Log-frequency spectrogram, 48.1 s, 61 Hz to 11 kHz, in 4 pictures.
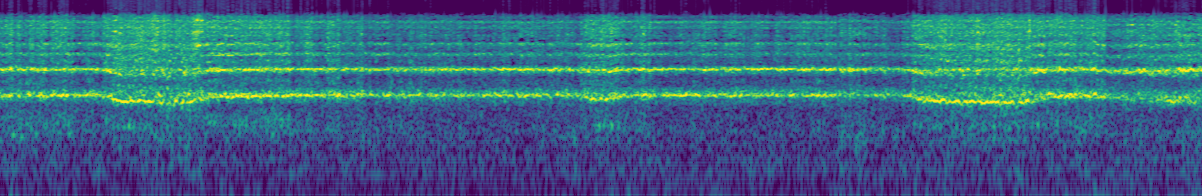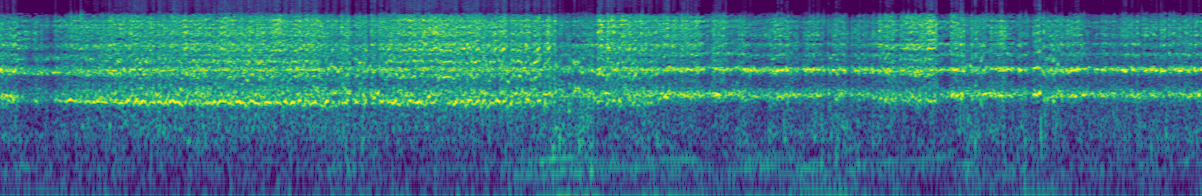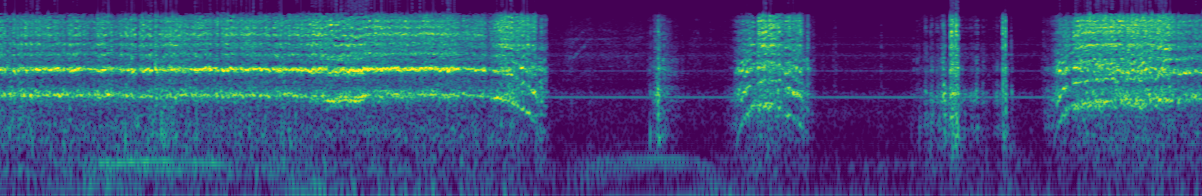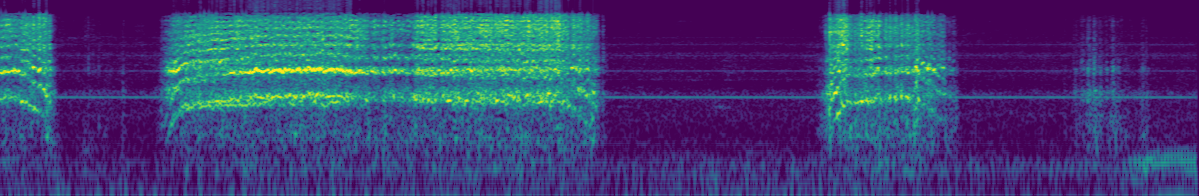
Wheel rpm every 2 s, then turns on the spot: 230, 230, 230, 230, 230, 220, 210, 210, 210, 220, 220, 230, 240, 230, 170, 20, 20, 130, 80, 180, 190, 0, 90, 10.
32-34 36-38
